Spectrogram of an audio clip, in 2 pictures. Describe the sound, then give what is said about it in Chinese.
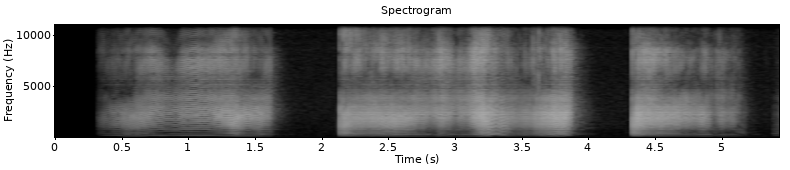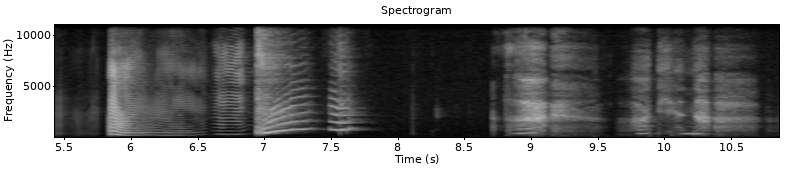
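A string of long, buzzing fart sounds, about five in a row, loud, each one stretching and wavering in pitch, with the last few turning breathier and more sputtering. “我闺蜜说的没错，我和臭鼬一样，放屁臭死别人才是我最喜欢的事儿。”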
